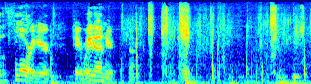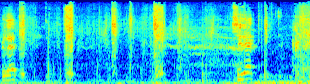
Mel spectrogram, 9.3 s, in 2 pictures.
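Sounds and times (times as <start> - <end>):
speech: 0.0 - 2.9, 4.5 - 5.2, 8.2 - 8.7
sneaker squeaking on carpeted floor: 1.8 - 8.4.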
